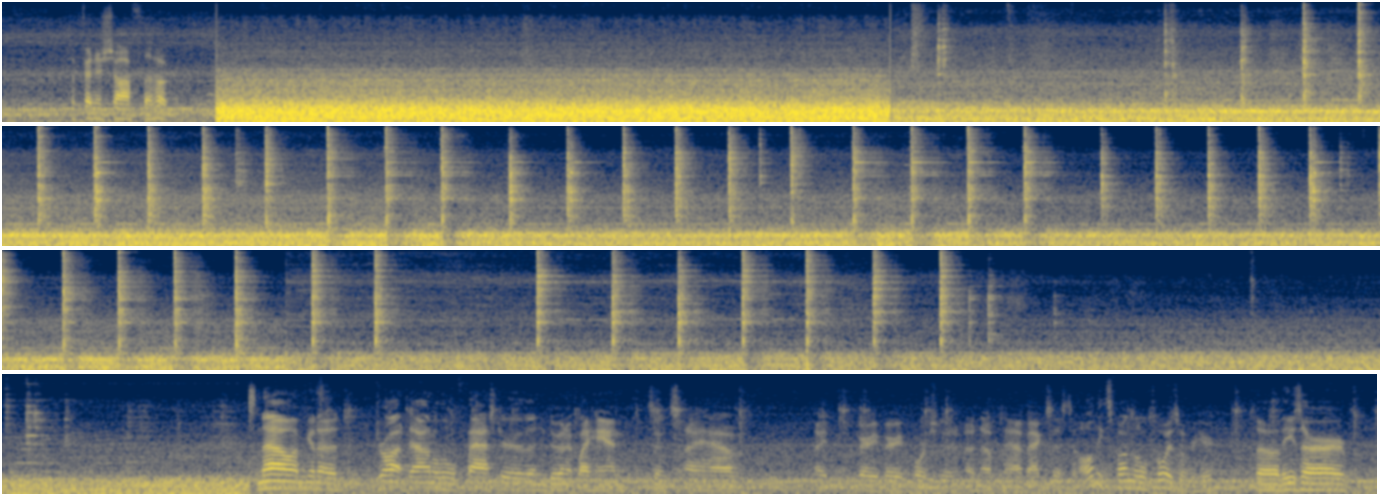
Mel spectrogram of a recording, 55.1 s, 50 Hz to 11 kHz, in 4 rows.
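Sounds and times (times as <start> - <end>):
forge roaring: 2.1 - 9.0
hammer ringing on anvil: 12.4 - 31.7, 32.9 - 37.6, 41.4 - 42.0.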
